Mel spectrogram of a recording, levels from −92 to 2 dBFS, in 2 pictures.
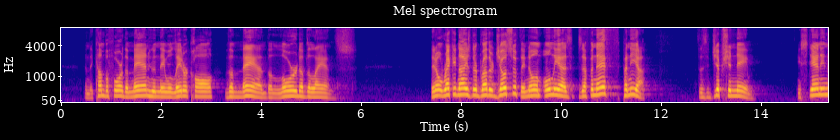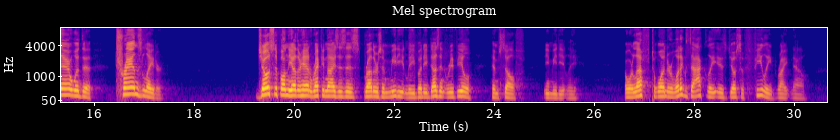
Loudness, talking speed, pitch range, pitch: -17 LUFS, 135 wpm, 135-180 Hz, 155 Hz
